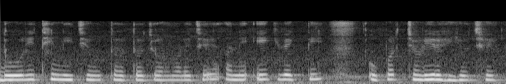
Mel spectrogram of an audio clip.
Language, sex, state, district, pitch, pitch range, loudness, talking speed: Gujarati, female, Gujarat, Valsad, 215 Hz, 205-225 Hz, -15 LUFS, 155 wpm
